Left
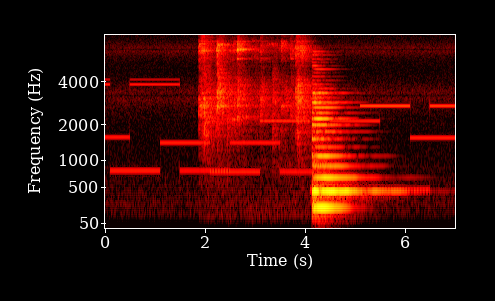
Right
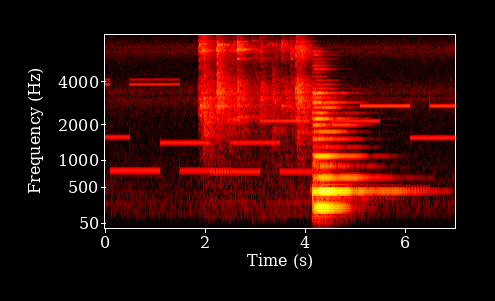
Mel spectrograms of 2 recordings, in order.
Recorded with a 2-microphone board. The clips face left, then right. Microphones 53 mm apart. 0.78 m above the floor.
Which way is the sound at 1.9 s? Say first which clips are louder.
Left 1 dB; 40° left (ahead or behind).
